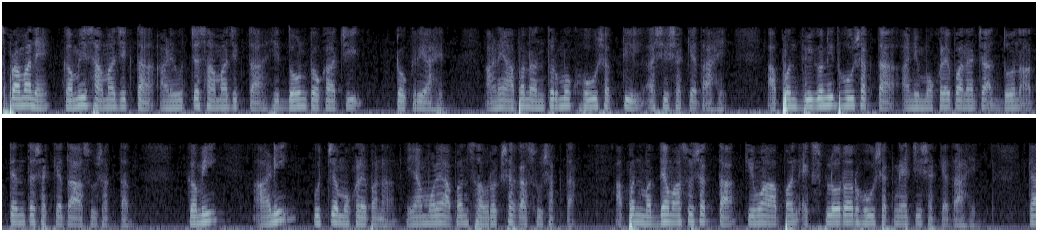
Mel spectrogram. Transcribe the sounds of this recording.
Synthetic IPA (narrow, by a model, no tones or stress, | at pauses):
t͡spɾəmaɽ̃ekəmiːsamad͡ʑikt̪aaɽ̃iutːɕəsamad͡ʑik̚t̪aɦed̪onʈokat͡ɕiː | ʈokɾiːaɦḛt̪̚ | a̰ɽ̃iapəɳənt̪əɾmukʰɦouɕəkt̪iːləɕiːɕəkjət̪a̰aːɦea̰pəɳd̪ʋiɡoniːt̪ɦouɕəkt̪a̰a̰ɽ̃imokɭepənat͡ɕja̰d̪onə̰t̪jənt̪əɕəkjət̪aəsuːɕəkt̪at̪ | kəmiːa̰ɽ̃i | utːɕəmokʰɭepəna̰jamuɭeapəɳsə̃w̃ɾəkʂəkasuːɕəkt̪a̰ | a̰pəɳməd̪ʱjəmasuːɕəkt̪akĩw̃ʋaːpəɳeksploɾəɾɦouɕəkɳjat͡ɕiːɕəkjət̪aːɦe | t̪ja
